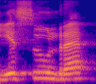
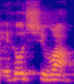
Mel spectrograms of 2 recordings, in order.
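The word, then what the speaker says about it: יהושע: நம்ம அதோடைய கிரேக்க உச்சரிப்புல இயேசுன்ற உச்சரிப்பு நம்ம செஞ்சுக்கிட்டு இருக்கிறோம். ஆனா எபிரேய உச்சரிப்புனா யெகோஷுவா அப்படின்றது யோசுவா தான்.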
